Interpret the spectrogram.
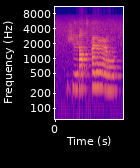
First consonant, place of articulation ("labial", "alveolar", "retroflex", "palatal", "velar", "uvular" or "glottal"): palatal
